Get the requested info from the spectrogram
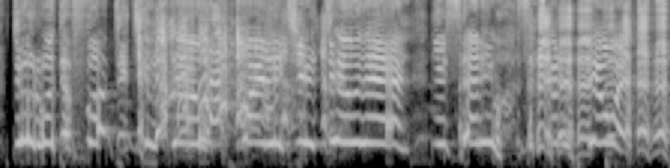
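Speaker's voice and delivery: high, loud, laughing panic; half-crying freakout at his friend; panicked, near tears. Retold or imitated. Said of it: "almost in tears".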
